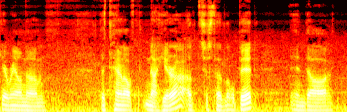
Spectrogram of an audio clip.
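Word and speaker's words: Nájera: Oh, by the way, I got the pronunciation. I asked somebody. It's Najera, not Najera, like I've been saying.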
